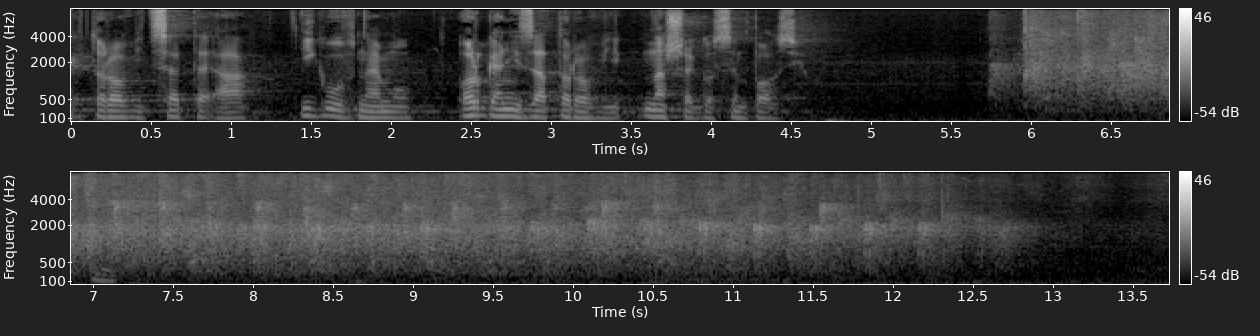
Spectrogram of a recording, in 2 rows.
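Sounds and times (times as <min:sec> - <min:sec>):
speech: 0:00.0 - 0:04.7
audience applause: 0:05.7 - 0:13.0.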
